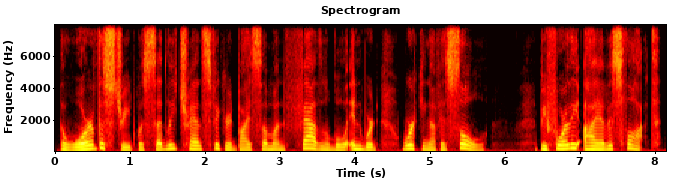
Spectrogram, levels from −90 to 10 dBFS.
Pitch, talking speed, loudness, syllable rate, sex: 200 Hz, 160 wpm, -19 LUFS, 5.1 syllables/s, female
